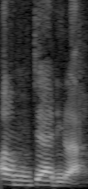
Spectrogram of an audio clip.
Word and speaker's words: Al-Mujadilah: Adapun pada edisi 1431 Hijriyah, huruf tersebut diberi dua kemungkinan harokat, fathah dan kasroh, sehingga dapat dibaca Al-Mujadalah atau Al-Mujadilah.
